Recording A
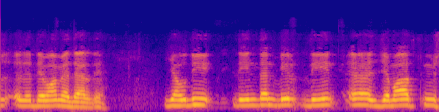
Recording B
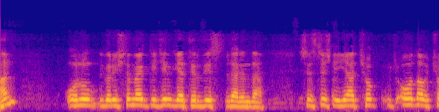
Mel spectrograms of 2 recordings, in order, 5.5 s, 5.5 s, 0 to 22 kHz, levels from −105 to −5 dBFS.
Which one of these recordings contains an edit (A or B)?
B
